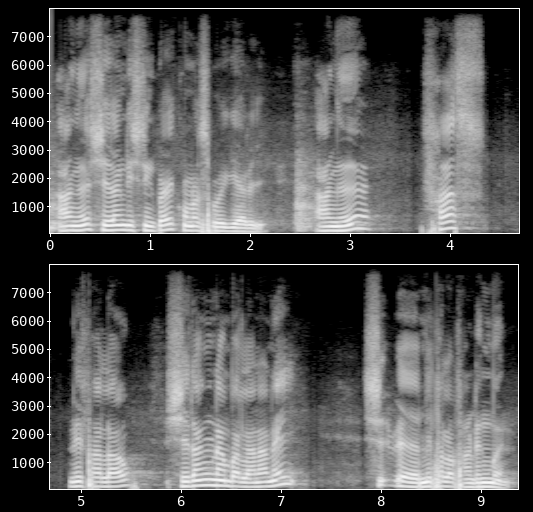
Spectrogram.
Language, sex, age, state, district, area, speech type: Bodo, male, 45-60, Assam, Chirang, rural, spontaneous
